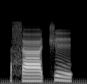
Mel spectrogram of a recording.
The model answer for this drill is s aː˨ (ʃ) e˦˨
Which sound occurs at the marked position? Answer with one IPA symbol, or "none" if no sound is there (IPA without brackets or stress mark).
t͡ʃ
